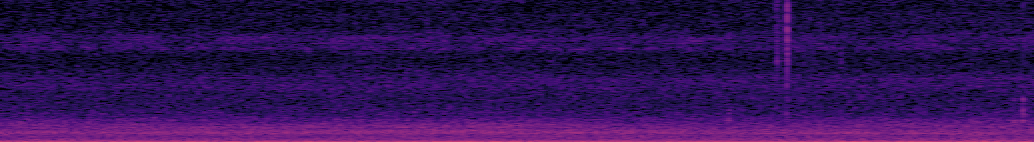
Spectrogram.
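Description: Faint, steady low background rumble with no distinct event, and a single faint tick about five seconds in.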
